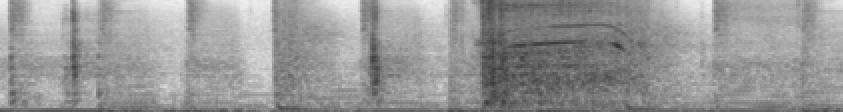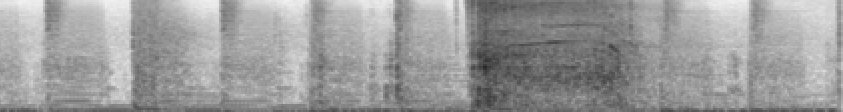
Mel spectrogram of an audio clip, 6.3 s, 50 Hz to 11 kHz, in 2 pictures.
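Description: A power tool spins out 10mm headlight bolts on a 2015-2017 Ford F-150, whirring in short bursts with ratcheting clicks and two louder rattling surges, close and clear.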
